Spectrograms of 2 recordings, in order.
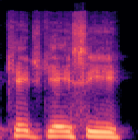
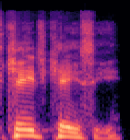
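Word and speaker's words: Kage Casey: Gayy I always say Cage Gayy. It's Cage Casey. And I always say that because it's weird that he he has a K and a C, but they both do the C thing.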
